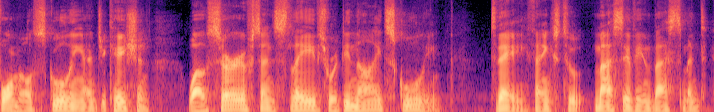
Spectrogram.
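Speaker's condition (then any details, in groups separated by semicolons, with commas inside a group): No condition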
